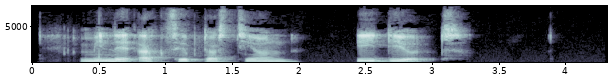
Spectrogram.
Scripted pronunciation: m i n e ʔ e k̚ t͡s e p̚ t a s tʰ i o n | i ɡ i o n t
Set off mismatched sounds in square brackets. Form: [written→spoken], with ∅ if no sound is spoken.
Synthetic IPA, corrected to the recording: m i n e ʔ [e→a] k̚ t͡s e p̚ t a s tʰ i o n | i [ɡ→d] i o [n→∅] t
